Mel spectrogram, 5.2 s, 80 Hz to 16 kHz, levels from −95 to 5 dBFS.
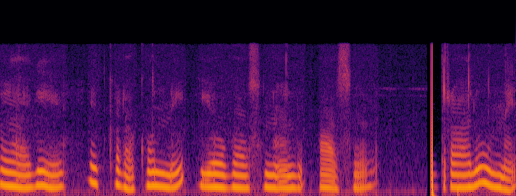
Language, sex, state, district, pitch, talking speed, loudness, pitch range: Telugu, female, Andhra Pradesh, Krishna, 200 Hz, 80 wpm, -24 LUFS, 190-220 Hz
